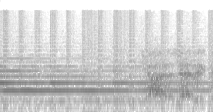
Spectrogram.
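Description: Background music: a chord of steady held notes, with a brief swirl of sound about one and a half seconds in.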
